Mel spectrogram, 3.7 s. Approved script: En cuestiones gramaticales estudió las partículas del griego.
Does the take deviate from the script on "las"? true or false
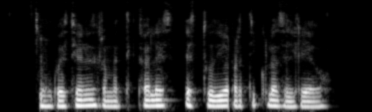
true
